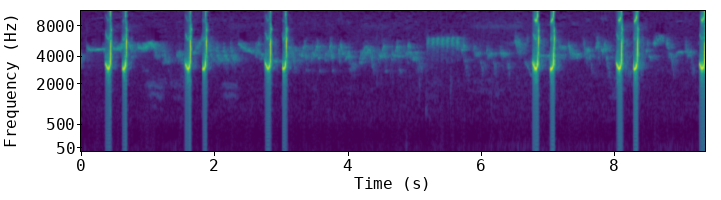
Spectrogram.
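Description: A rain quail gives sharp, high double notes, 'whit-whit', repeated about every second, with a pause in the middle; faint twittering from other birds runs underneath.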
